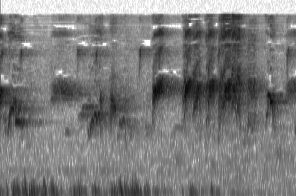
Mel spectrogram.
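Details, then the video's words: Three caged red-whiskered bulbuls singing competitively in bright, fluty whistled bursts, several phrases overlapping quickly with rising and falling notes; low handling thumps underneath. "chào mào đấu đá quá ok"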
